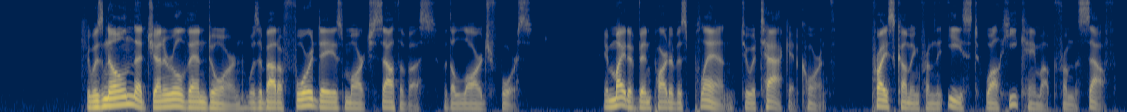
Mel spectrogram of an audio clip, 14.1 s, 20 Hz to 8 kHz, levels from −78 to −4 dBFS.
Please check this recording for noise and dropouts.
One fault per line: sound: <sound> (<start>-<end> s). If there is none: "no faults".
no faults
